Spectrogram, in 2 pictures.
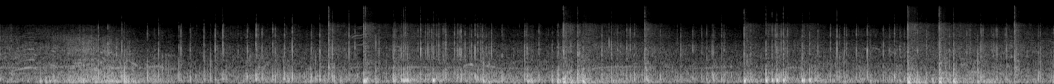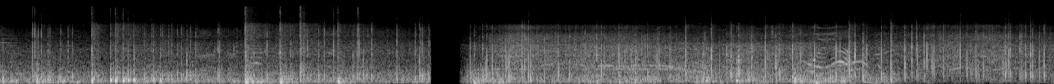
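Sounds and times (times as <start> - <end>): firework crackle: 0.0 - 21.0.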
